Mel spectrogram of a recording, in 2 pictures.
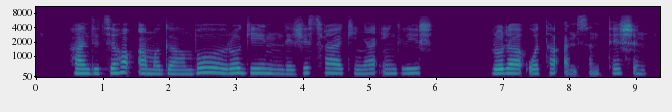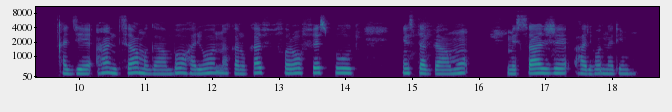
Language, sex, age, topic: Kinyarwanda, female, 18-24, government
